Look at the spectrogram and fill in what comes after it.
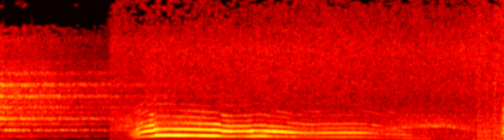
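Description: A steady music drone fades out, and then one long howl rises quickly and slides slowly down over about three seconds. A second howl starts at the very end.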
